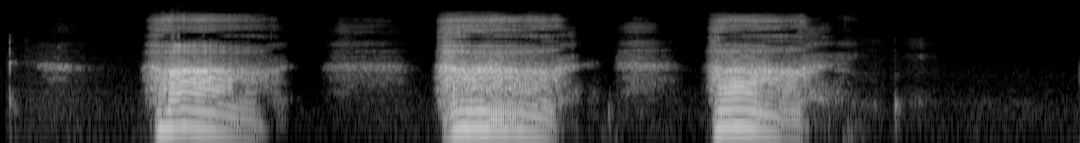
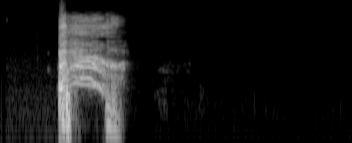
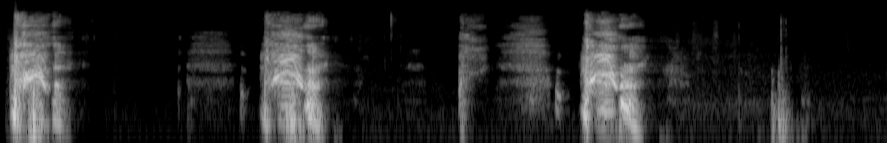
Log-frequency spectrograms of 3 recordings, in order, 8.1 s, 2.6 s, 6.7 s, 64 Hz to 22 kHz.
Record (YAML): exhalation_length: 8.1 s
exhalation_amplitude: 32456
exhalation_signal_mean_std_ratio: 0.44
cough_length: 2.6 s
cough_amplitude: 32768
cough_signal_mean_std_ratio: 0.29
three_cough_length: 6.7 s
three_cough_amplitude: 32768
three_cough_signal_mean_std_ratio: 0.35
survey_phase: beta (2021-08-13 to 2022-03-07)
age: 65+
gender: Male
wearing_mask: 'No'
symptom_none: true
smoker_status: Never smoked
respiratory_condition_asthma: false
respiratory_condition_other: false
recruitment_source: REACT
submission_delay: 1 day
covid_test_result: Negative
covid_test_method: RT-qPCR
influenza_a_test_result: Negative
influenza_b_test_result: Negative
